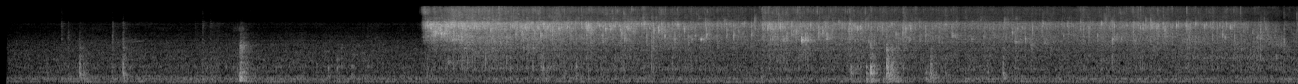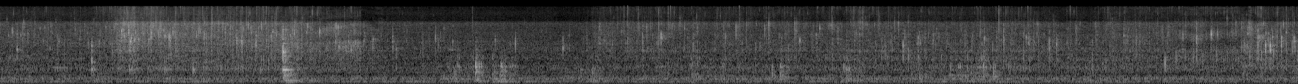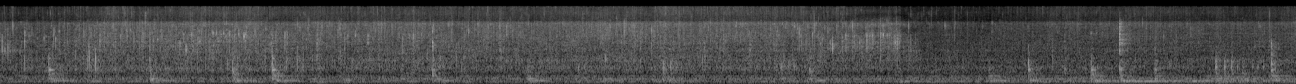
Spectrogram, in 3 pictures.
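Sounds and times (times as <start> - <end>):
garlic sizzling in hot oil: 4.2 - 38.9
wooden spoon stirring and tapping: 35.8 - 38.9.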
